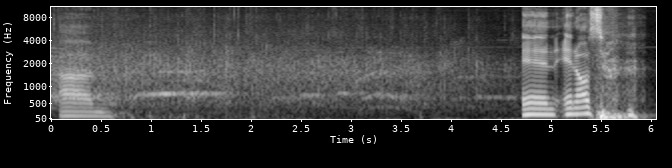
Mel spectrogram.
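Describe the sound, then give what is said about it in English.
A crowd bursts into a steady round of applause for a helper on a mission trip, lasting several seconds, a dense even patter of clapping. A voice speaks briefly before it, and talking resumes loudly as the clapping fades. “So if you guys could give a big round of applause for him.”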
